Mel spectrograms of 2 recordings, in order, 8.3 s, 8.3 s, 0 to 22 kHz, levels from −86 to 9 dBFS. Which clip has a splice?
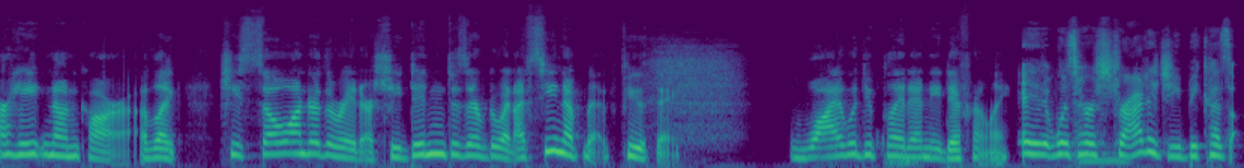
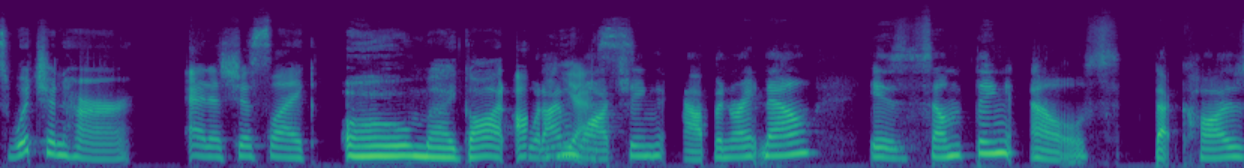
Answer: second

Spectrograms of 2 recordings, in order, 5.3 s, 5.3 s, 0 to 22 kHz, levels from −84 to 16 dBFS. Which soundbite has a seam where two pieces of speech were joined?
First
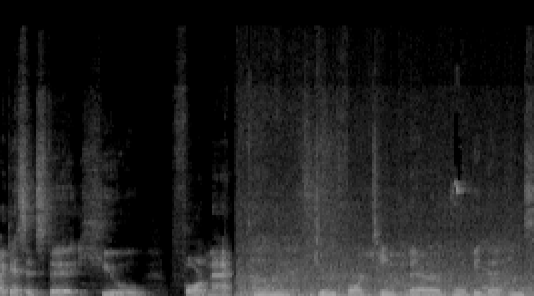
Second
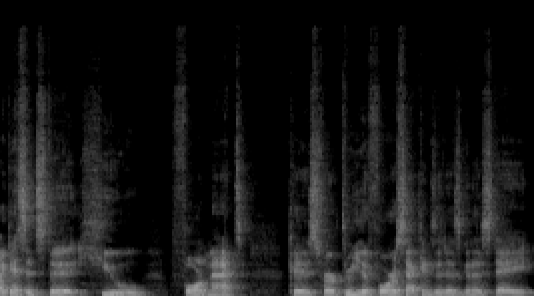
first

